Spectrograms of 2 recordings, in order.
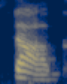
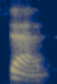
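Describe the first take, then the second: First: The vowel is a long open 'ah' sound. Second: The vowel is a short English 'a' sound. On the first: It means day. The speaker calls it right. "Here it is tag. Tag means day" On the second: It names the label on clothes. The speaker calls it wrong. "you will not say tag. Tag is like uh, suppose we have on our clothes"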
